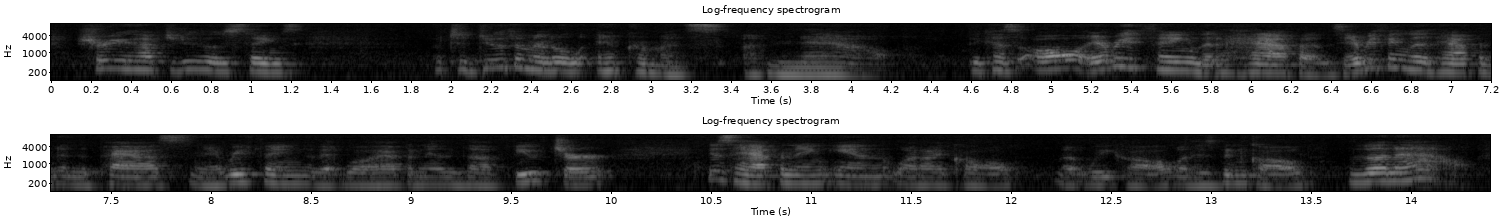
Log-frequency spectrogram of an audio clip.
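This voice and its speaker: A woman talks at a medium pitch. Noticeable noise sits in the background. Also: lively intonation, fairly quick pace. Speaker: spiritual vlogger. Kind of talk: casual monologue. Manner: animated.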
